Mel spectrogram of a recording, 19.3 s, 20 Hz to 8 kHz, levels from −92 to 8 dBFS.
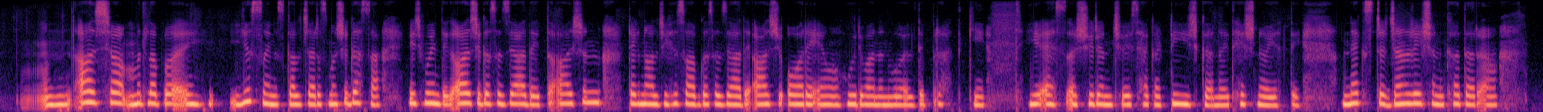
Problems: background sounds at intervals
